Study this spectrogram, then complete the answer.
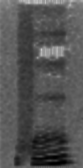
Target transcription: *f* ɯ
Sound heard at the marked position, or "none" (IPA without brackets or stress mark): f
